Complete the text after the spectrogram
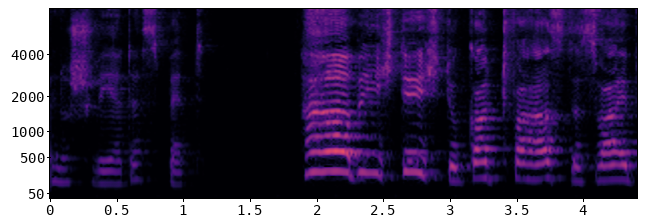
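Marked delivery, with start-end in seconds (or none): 1.9-4.4 shouting. A narrator's reading. Aristippos storming into the dark room, a furious shout. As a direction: bellow it at the woman he has caught in bed. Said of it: "schrie er".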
